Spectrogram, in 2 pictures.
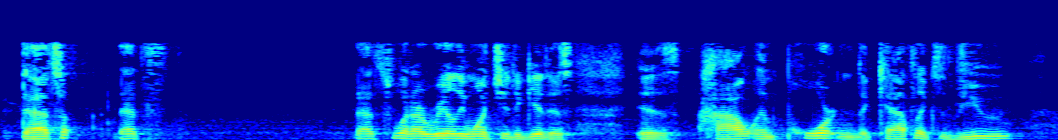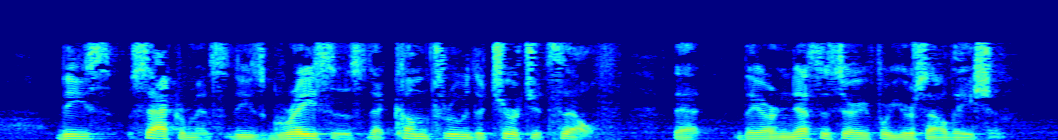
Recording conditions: large echoing room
